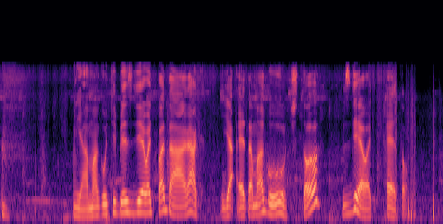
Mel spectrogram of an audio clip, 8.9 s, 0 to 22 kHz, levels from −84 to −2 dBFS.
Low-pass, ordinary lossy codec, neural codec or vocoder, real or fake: none; none; none; real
